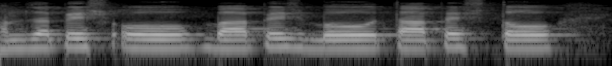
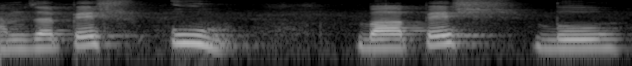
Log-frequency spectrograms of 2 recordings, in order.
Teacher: اس کو کھینچ کے نہیں پڑھنا ہے آپ کو، اور آواز مجہول نہیں ہونا چاہیے، معروف پڑھنا ہے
